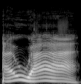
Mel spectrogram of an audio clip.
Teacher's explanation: Ausgesprochen aber mit etwa 4 Ä am Schluss.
